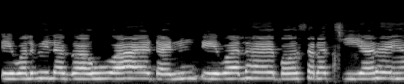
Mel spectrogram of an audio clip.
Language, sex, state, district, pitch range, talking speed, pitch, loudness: Hindi, female, Bihar, Sitamarhi, 260-275 Hz, 205 wpm, 265 Hz, -12 LUFS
